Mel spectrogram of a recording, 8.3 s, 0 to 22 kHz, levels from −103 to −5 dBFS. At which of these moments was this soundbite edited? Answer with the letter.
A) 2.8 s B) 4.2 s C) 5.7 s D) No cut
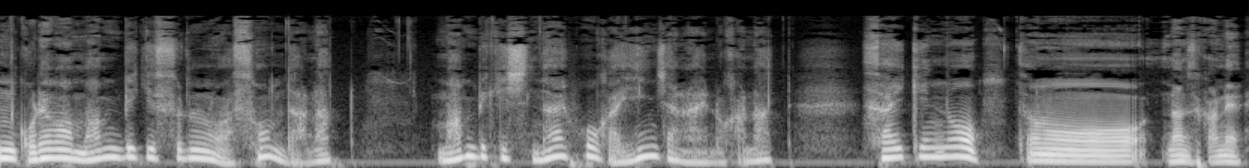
C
